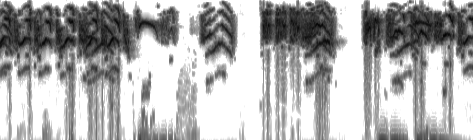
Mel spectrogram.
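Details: Sooty-headed bulbul screeching lure call to gather wild birds: dense, loud, very high chattering bursts, a brief clear whistled note, then more rapid buzzy chatter.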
